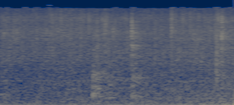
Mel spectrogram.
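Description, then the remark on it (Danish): Many Danish meatballs (frikadeller) sizzling steadily in a frying pan as a woman fries them in a kitchen in Billund, a dense crackling hiss with a few brief louder pops, continuous with no voices. “Der står en dame i et køkken i Bilund og steger frikadeller. Mange frikadeller.”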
